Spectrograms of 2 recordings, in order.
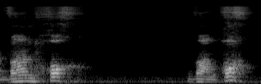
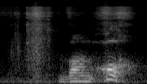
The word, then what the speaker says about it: Van Gogh: Van Gogh is the correct way, or the Dutch way, which Van Gogh, Van Gogh is Dutch. Therefore, his name should be pronounced Van Gogh.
